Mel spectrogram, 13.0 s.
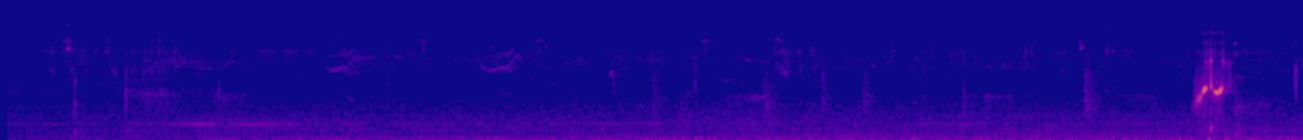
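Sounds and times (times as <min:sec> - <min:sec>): bird chirps: 0:00.4 - 0:13.0
short whistles: 0:12.0 - 0:12.4.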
